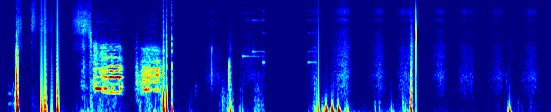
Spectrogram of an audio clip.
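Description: Several short clucks and squawks from chickens in Minecraft come in scattered bursts with brief gaps, fairly close and moderately loud, with no one talking.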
